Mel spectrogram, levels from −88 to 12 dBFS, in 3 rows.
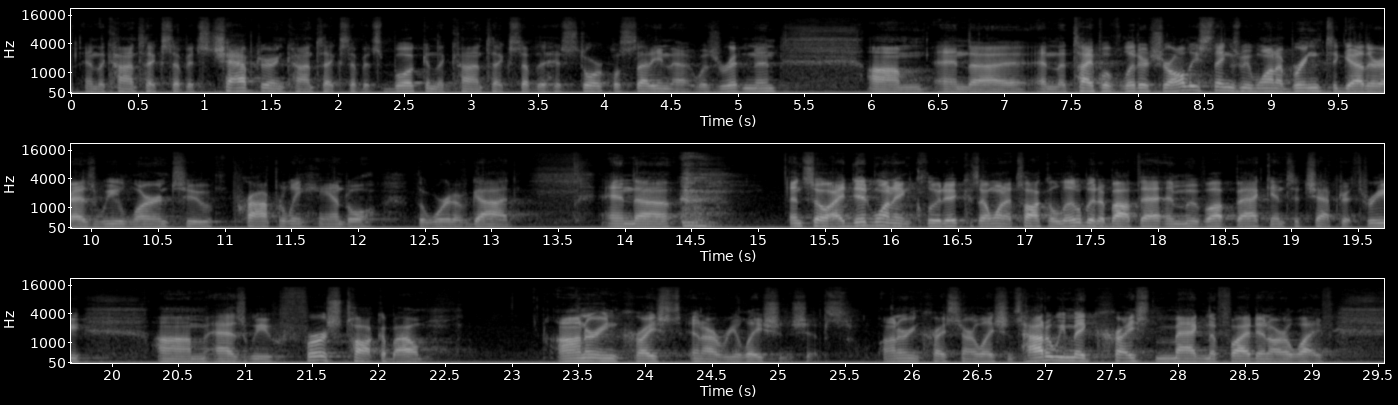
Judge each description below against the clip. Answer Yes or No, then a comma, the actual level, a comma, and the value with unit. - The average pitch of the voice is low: Yes, low, 120 Hz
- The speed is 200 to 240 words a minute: Yes, fast, 205 wpm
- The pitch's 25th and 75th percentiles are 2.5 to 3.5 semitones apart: Yes, average, 2.8 semitones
